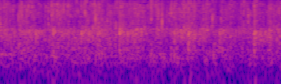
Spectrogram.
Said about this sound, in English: Well, give Jesus another hand clap today. Amen.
